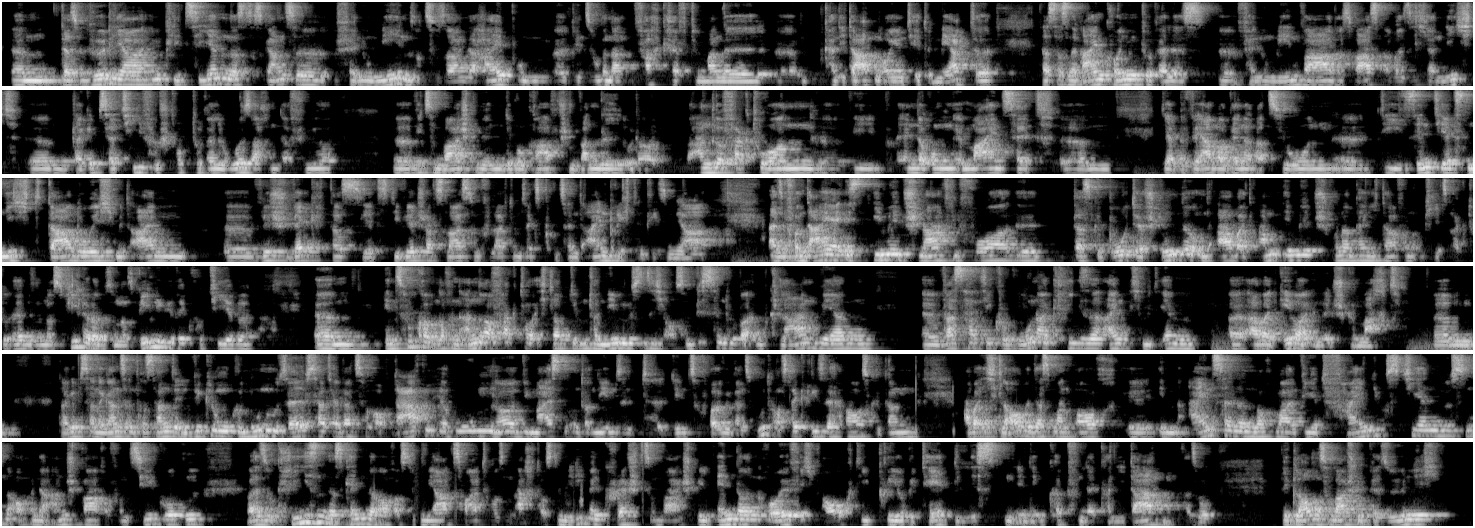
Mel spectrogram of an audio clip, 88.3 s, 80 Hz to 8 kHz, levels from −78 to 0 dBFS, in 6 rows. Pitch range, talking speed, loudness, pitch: 110-130 Hz, 145 wpm, -19 LUFS, 120 Hz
